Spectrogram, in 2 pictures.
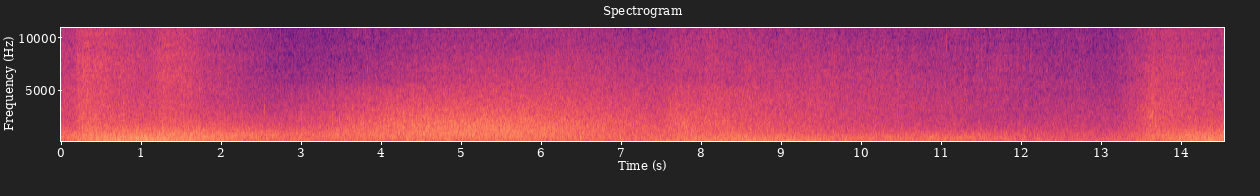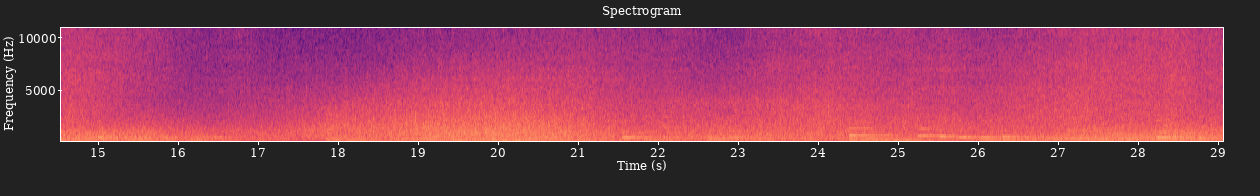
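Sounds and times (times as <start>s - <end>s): waves washing on pebble beach: 0.0s - 29.0s
faint soft music notes: 12.9s - 29.0s.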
